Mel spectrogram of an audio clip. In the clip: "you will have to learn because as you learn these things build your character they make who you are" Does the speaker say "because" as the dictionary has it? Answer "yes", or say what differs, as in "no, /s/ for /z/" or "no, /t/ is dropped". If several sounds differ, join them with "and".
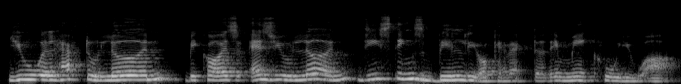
yes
